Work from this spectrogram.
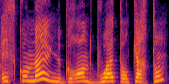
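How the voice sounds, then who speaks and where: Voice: extremely high pitch, unhurried, heavy background noise. A performer voicing Peppa, a cheerful, bossy little girl pig, in a dubbed cartoon. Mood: eager. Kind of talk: cartoon dubbing.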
